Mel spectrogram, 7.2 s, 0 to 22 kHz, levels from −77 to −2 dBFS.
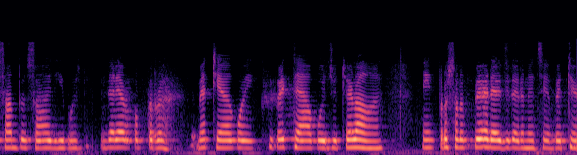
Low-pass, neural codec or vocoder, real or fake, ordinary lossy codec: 7.2 kHz; codec, 16 kHz, 0.5 kbps, X-Codec, HuBERT features, trained on balanced general audio; fake; MP3, 64 kbps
